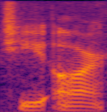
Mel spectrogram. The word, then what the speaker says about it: Witcher: By the way, my last name is spelled Witcher. For some reason, it's like Witch with the broomstick and the poison apples and stuff.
